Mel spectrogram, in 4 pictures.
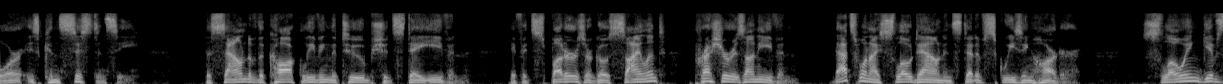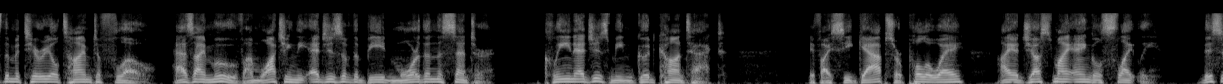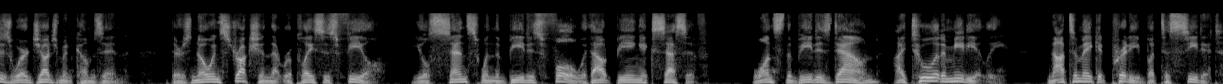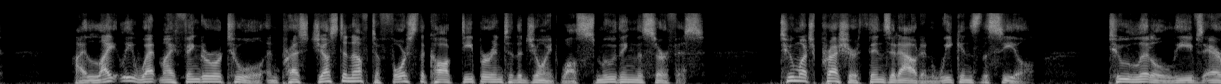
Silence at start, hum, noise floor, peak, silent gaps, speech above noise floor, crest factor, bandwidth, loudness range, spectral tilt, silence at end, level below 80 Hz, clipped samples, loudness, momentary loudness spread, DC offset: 0 s; none; -66 dBFS; -6 dBFS; 13.89-13.95 s, 31.91-31.97 s; 42 dB; 18 dB; 12 kHz; 2 LU; -3.5 dB/octave; 0 s; -44 dBFS; under 0.1%; -24 LUFS; 10 LU; under 0.1%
